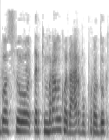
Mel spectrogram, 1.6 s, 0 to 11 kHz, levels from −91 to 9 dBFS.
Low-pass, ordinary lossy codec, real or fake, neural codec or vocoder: 9.9 kHz; MP3, 32 kbps; fake; codec, 24 kHz, 3 kbps, HILCodec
